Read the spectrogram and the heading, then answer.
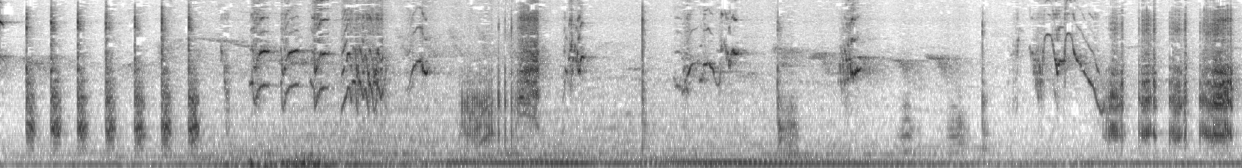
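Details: Male Javan myna in full voice, giving a long rolling song: a rapid train of dry clicks, then squeaky chirps and rising whistled notes, over a steady low hum.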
